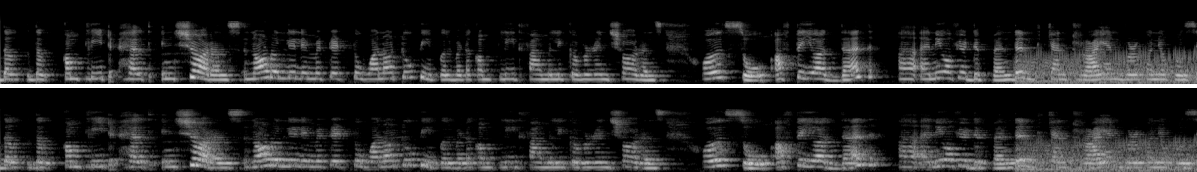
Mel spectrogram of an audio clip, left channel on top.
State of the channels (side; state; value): both; normal; correlation 0.57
